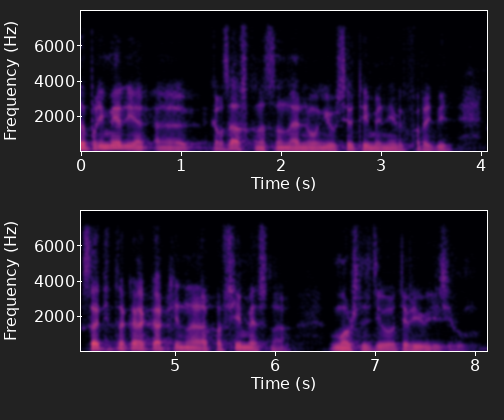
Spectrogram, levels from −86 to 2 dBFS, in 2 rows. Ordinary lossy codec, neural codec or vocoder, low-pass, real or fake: none; codec, 16 kHz, 0.8 kbps, ZipCodec; 7.2 kHz; fake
